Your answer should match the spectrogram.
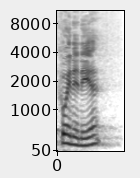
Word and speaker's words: koinonia: That's the word koinonia. It's spelled K-O-I-N-O-N-I-A, koinonia.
